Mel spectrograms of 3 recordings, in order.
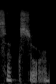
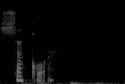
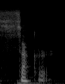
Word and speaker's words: succor: loud actually in fact the american english dictionary doesn't even give the pronunciation as succor it gives it as sucker yeah so i'm extra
